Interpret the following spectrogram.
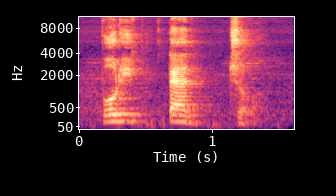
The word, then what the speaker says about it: পরিত্যাজ্য: আরেকটি শব্দ হচ্ছে পরিত্যাজ্য। এখানেও তটি দত্ত হবে। দুবার উচ্চারিত হবে।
